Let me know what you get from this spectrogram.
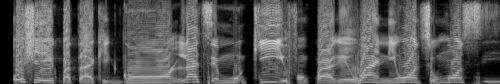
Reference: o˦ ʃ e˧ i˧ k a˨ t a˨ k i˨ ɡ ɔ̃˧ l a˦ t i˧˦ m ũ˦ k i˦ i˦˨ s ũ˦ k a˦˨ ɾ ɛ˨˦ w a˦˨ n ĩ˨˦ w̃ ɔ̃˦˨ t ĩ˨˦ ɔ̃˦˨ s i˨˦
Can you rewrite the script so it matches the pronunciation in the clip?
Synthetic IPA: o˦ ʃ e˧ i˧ k͡p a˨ t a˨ k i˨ ɡ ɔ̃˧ l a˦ t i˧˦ m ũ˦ k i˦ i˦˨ f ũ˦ k͡p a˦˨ ɾ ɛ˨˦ w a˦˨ n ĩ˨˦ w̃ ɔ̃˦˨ t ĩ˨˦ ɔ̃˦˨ s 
